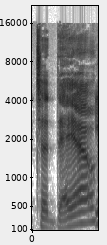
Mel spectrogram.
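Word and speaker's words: Taddeo: It's Lisa Tadeo.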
